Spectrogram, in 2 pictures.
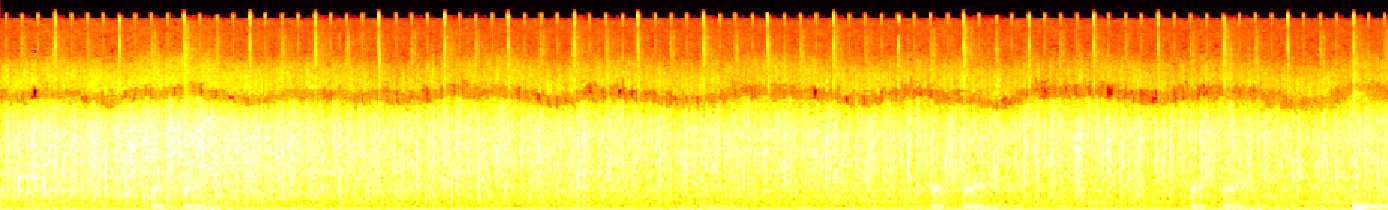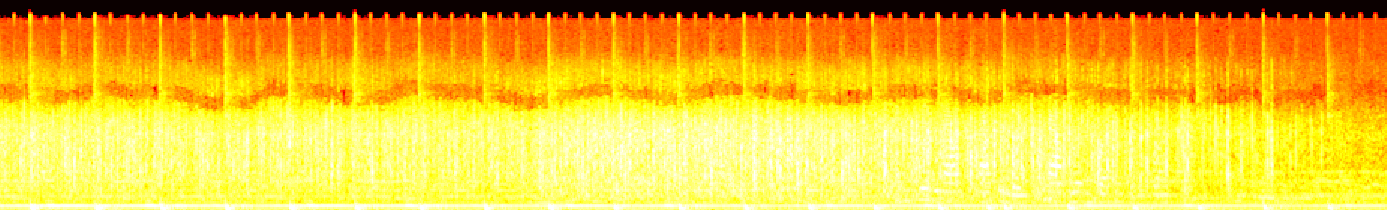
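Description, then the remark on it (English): Loud, sustained applause from a large audience as the Reverend Dr. Martin Luther King, Jr. is introduced, a dense steady wash of clapping that holds for nearly half a minute, with a low droning hum creeping in partway through. “Thank you very kindly for your heartwarming applause.”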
